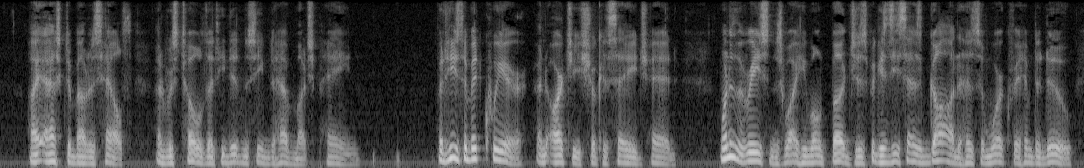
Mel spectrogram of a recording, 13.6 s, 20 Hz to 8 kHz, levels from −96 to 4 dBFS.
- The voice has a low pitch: Yes, low, 120 Hz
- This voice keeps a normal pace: No, fast, 210 wpm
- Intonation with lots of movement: No, average, 3.6 semitones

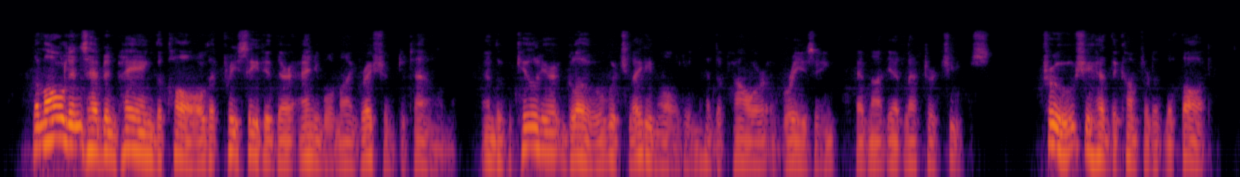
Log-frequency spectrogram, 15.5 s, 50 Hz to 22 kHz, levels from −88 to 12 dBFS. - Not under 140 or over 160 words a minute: Yes, average, 155 wpm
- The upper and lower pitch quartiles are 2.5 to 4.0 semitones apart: No, average, 4.8 semitones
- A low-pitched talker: Yes, very low, 90 Hz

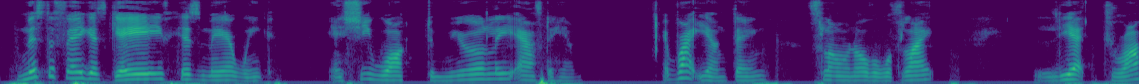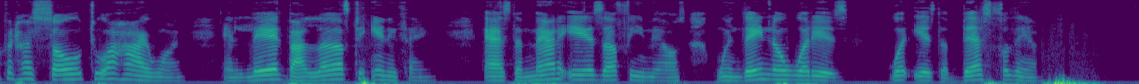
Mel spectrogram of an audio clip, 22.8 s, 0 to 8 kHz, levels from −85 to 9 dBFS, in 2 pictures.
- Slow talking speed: Yes, slow, 130 wpm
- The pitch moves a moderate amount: Yes, average, 4.3 semitones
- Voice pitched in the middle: Yes, medium, 155 Hz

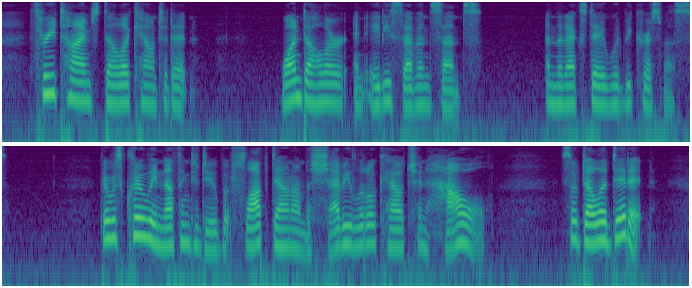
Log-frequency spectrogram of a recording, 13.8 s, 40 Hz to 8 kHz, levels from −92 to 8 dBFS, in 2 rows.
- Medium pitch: Yes, medium, 180 Hz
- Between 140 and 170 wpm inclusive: Yes, average, 165 wpm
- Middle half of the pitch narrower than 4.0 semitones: Yes, average, 3.0 semitones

